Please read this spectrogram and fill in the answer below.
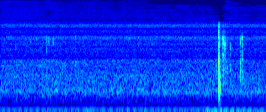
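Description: Faint steady hiss of outdoor background noise, with a single sharp click near the end.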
